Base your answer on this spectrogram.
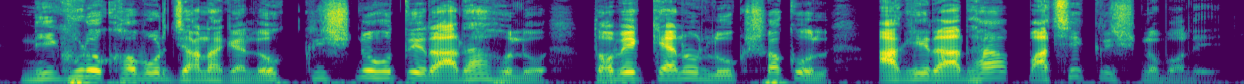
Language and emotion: Bengali, neutral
